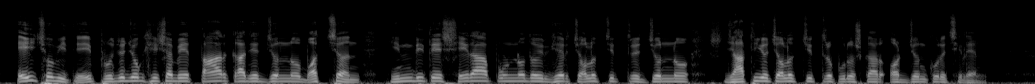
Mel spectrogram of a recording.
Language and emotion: Bengali, neutral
